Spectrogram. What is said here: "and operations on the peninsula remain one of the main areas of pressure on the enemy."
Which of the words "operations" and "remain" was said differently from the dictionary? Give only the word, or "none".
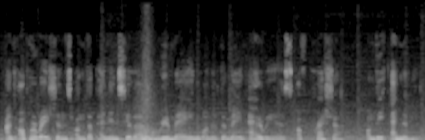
none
